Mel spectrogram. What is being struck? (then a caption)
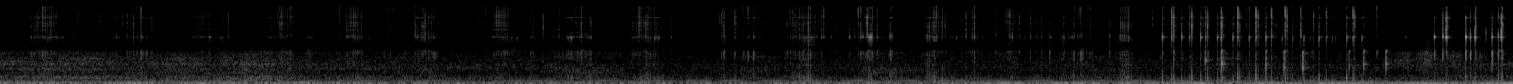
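Small glass jar filled with candle wax. A small clear glass jar candle filled with solid purple wax is held in both hands and tapped and scratched with long dark painted nails. Soft scratching gives way to a quick run of bright, sharp glass clicks over a steady low hum. The clicks grow louder toward the end.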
